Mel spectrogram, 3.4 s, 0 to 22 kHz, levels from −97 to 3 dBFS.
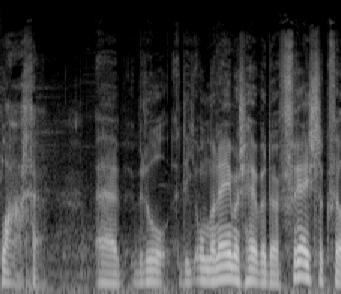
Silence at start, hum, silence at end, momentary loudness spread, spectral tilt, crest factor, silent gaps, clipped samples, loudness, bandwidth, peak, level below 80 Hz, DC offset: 0 s; none; 0 s; 13 LU; -5.5 dB/octave; 16 dB; none; under 0.1%; -26 LUFS; 15 kHz; -10 dBFS; -52 dBFS; under 0.1%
